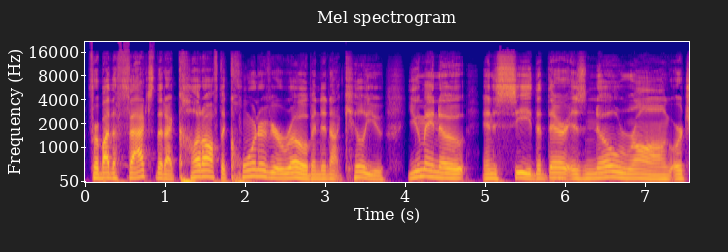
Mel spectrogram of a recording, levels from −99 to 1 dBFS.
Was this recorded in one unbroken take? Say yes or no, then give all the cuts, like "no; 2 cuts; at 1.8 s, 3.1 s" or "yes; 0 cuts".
yes; 0 cuts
